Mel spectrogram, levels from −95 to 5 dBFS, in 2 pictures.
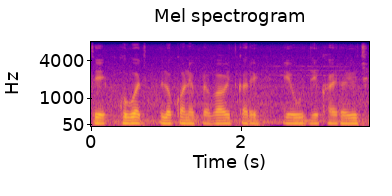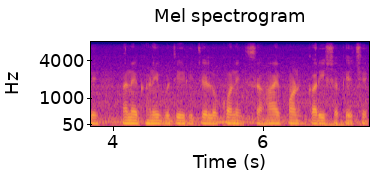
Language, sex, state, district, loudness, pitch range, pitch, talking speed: Gujarati, male, Gujarat, Gandhinagar, -19 LUFS, 100-105 Hz, 105 Hz, 155 wpm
